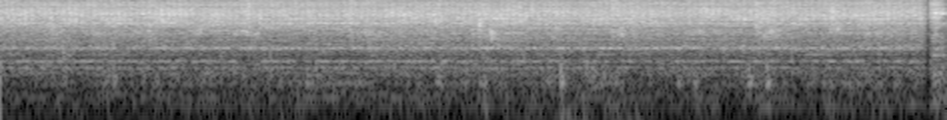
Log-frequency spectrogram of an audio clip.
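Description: Tap water runs into a bathroom sink after foam cleaner has been left to work, making a steady, close, broadband rush and splash that holds constant with no talk.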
